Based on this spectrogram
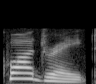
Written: quadrate

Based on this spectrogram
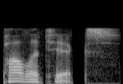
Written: politics

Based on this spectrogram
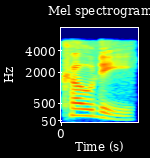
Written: Cody

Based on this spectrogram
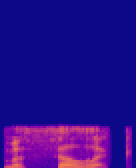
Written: methylic

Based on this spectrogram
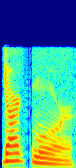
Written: Dartmoor

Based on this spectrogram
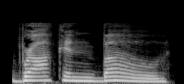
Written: brockenbow

